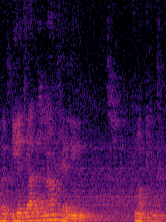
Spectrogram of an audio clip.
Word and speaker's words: phenolphthalein: यहाँ से L silent है और यहाँ से आपका पीएच तो पीएच को तो जोड़ लेंगे, यहाँ पर पीएच साइलेंट है तो फिनोल्फथलीन ऐसा इसका नोट कर लीजिए, फिनोल्फथलीन।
